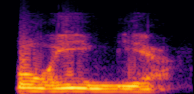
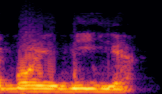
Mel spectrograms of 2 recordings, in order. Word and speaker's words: boêmia: mais caem no sear lá Boêmia não é Boemia barbárie não é barbaria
